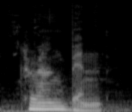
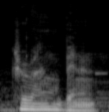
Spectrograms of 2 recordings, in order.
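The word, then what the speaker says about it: Khruangbin: How do you say it? Corungbin. Corungbin. Pretty straightforward once you know. Corungbin.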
